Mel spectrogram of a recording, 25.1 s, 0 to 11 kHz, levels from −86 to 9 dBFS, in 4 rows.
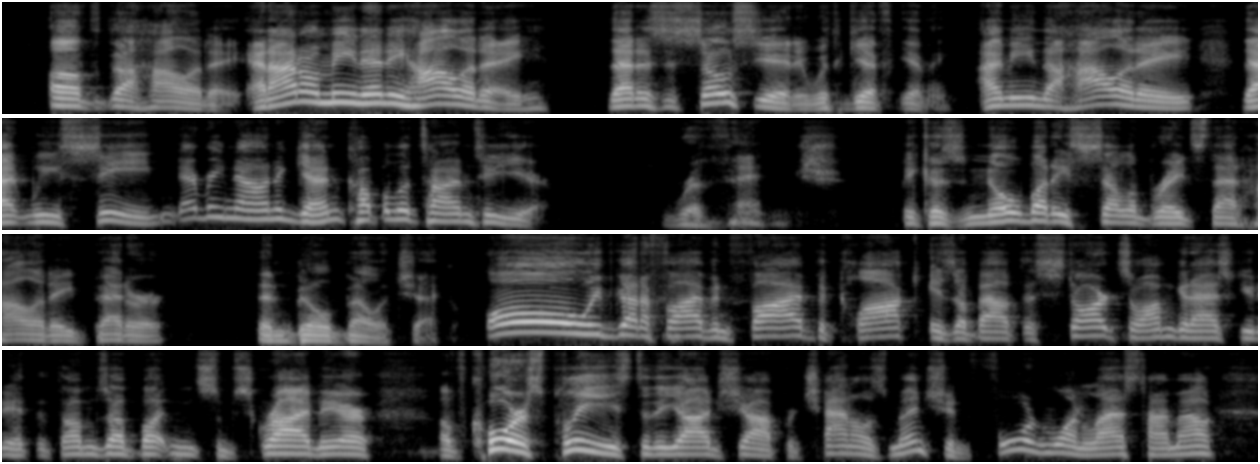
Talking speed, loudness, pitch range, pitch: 205 wpm, -24 LUFS, 135-190 Hz, 165 Hz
